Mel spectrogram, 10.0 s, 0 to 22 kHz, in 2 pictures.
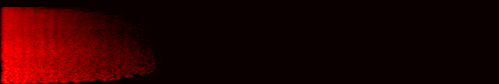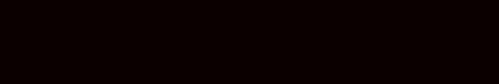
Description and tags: QV Hall dec50 diff5
Quadraverb IRs, captured from a hardware reverb from 1989.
